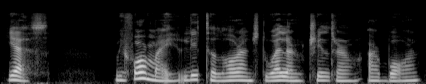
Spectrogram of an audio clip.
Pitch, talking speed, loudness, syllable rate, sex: 185 Hz, 125 wpm, -19 LUFS, 4.9 syllables/s, female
